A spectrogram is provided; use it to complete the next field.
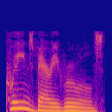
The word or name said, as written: Queensberry rules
